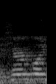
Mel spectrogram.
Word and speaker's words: pterygoid: been here we going the P is silent period we didn't I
